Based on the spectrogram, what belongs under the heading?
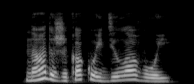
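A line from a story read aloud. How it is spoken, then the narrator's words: Grumbled. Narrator (Russian): пробурчала я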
